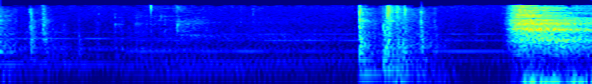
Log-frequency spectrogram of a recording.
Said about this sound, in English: Thank Christ, I got that door open. Thank you, Jesus.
